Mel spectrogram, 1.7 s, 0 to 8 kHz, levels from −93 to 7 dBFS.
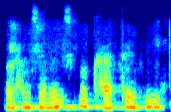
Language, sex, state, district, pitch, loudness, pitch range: Hindi, male, Bihar, Gaya, 135 Hz, -24 LUFS, 130-145 Hz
